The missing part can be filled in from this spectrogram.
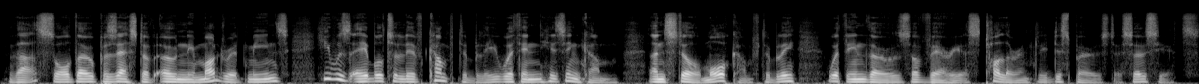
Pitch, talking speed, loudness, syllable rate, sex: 115 Hz, 135 wpm, -18 LUFS, 5.1 syllables/s, male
